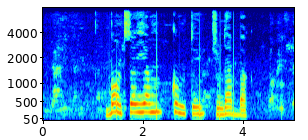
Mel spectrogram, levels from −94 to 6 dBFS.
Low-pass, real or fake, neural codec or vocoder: 7.2 kHz; real; none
